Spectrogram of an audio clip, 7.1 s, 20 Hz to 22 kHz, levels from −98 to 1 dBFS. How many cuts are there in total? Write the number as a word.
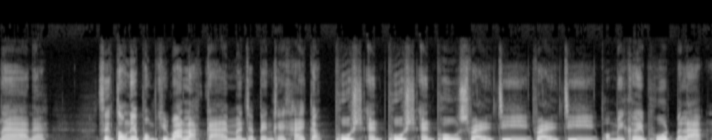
two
